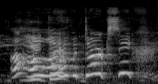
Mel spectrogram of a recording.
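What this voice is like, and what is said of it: Failed Mickey Mouse impression. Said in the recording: “You don't sound like Mickey Mouse. You sound like Astrid doing an impression of Hiccup from How to Train Your Dragon ... you sound like you're doing an impression of a person doing an impression.”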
